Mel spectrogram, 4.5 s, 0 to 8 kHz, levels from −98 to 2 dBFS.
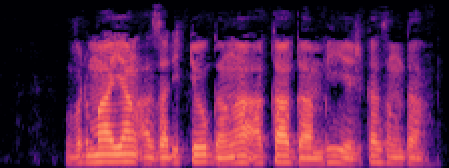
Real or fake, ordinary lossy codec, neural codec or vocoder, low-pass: real; MP3, 32 kbps; none; 7.2 kHz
